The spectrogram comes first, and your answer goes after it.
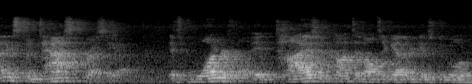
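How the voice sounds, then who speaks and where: A man talks at a medium pitch with ordinary pitch variation. Audible room echo and noticeable background noise fill the recording. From Texas, Austin. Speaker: conference speaker on SEO. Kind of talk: conference talk with audience Q&A. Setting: conference room with audience, microphone.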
